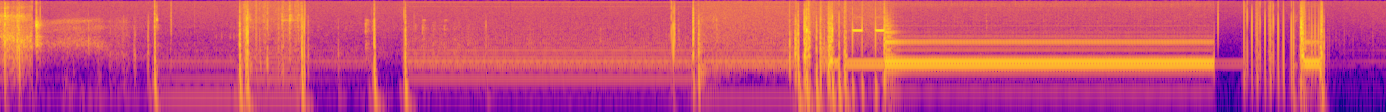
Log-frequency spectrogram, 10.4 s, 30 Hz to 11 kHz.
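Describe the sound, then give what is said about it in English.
Touch-tone dialing on a telephone line: a series of short, sharp keypad beeps broken up by a steady humming line tone, then a long sustained tone and a last burst of beeps. “now I'll demonstrate dialing 44 plus 0 plus the last four digits”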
